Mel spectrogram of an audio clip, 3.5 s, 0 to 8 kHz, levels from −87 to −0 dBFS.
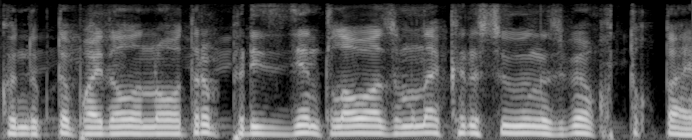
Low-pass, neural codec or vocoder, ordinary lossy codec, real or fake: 7.2 kHz; none; AAC, 48 kbps; real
